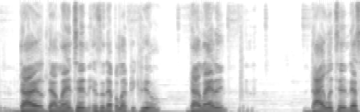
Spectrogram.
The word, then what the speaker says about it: Dilantin: was epileptic yeah Dilantin is an epileptic pill Dilantin dilatin that's how you say it yeah yeah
